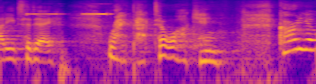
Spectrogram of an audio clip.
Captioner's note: beeping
